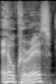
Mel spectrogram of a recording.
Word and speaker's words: Alcaraz: Medvedev Alcatraz, uh, Alcaraz, surely the two, and already Novak Djokovic and Jannik Sinner.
